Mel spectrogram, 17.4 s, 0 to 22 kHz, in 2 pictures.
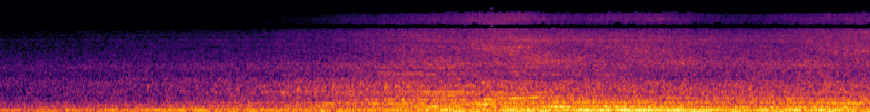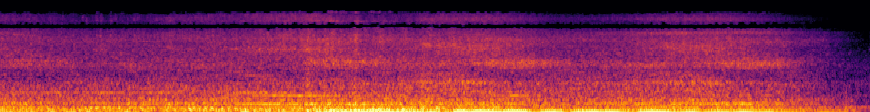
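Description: West Midlands Railway Class 172 Turbostar diesel multiple unit approaching and running past along the platform, its diesel engines and wheels on the rails growing steadily louder, with a rising engine note a few seconds in. It is loudest with a deep rumble as the carriages go by near the end.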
